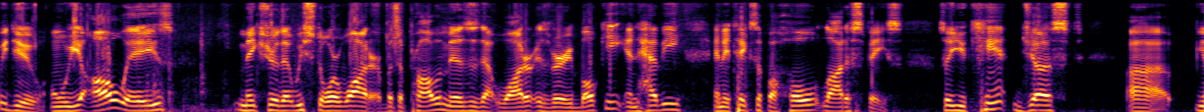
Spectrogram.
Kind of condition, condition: setting, inside a vehicle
